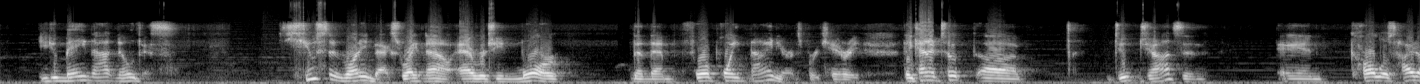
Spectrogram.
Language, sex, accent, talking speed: English, male, American, 115 wpm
